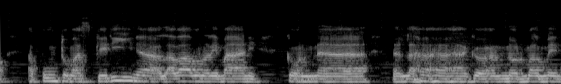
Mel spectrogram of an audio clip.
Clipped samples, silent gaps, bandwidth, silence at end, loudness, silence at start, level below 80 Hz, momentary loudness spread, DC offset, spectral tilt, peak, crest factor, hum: under 0.1%; none; 8 kHz; 0 s; -26 LUFS; 0 s; -64 dBFS; 5 LU; under 0.1%; -7.5 dB/octave; -16 dBFS; 10 dB; none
